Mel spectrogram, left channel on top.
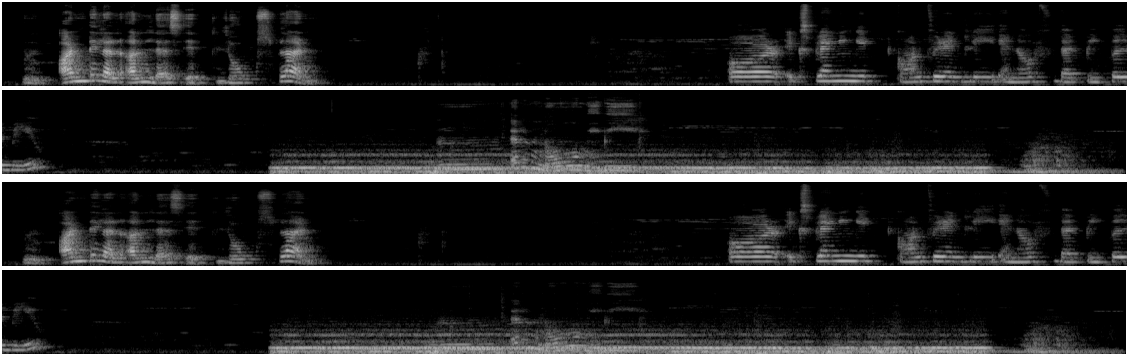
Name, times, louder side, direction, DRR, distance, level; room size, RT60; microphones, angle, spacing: voice 1, 0.2-3.2 15.6-18.0 19.0-19.2 19.7-19.8 20.1-20.3 21.1-22.3, left 4 dB, 70° left, 1.1 m, -30 dB
voice 2, 6.7-8.7 8.9-11.6 18.5-18.6, left 1 dB, 10° left, 2.3 m, -31 dB
sound 1, 13.9-21.1, right 2 dB, 30° right, 2.1 m, -27 dB
8.4 x 4.0 x 4.6 m
head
